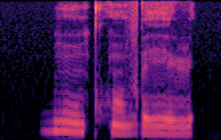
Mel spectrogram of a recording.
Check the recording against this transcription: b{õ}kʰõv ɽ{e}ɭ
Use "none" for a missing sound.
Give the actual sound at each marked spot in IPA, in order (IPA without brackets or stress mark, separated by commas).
ũ, e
